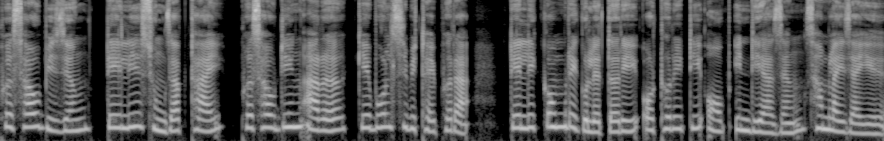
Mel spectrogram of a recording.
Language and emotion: Bodo, neutral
